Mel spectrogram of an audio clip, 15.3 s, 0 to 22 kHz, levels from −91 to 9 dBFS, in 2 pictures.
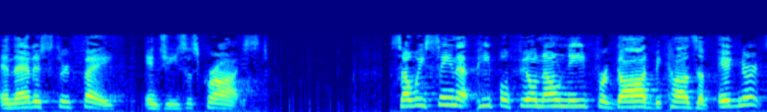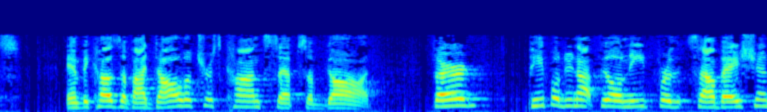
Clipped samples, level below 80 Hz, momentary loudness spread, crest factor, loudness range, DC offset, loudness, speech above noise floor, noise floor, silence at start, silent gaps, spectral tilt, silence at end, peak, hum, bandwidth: under 0.1%; -76 dBFS; 15 LU; 20 dB; 6 LU; under 0.1%; -32 LUFS; 42 dB; -74 dBFS; 0 s; none; -1.5 dB/octave; 0 s; -12 dBFS; none; 6.2 kHz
